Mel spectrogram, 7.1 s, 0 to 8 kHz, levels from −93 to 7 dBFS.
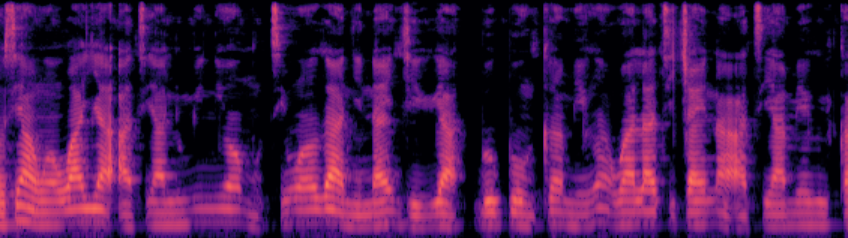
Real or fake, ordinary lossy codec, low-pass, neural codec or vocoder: real; none; none; none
